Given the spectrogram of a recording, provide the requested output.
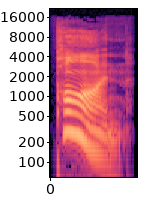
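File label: "pawn", English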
